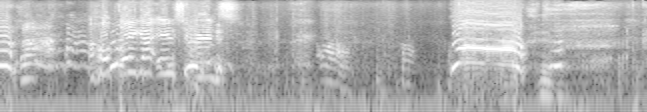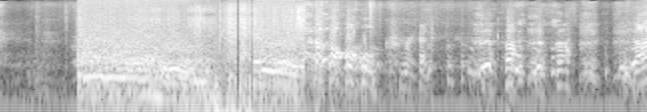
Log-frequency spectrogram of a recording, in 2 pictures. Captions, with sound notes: I hope they've got insurance... (screaming) (loud crash) Oh crap! (laughter)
